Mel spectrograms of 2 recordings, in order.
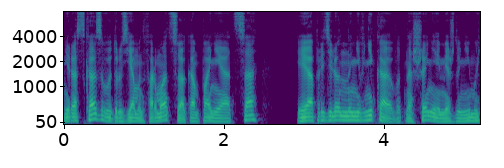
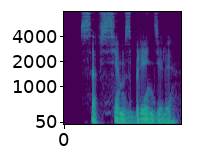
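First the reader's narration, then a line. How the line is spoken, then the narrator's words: Muttered. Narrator (Russian): бормочу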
